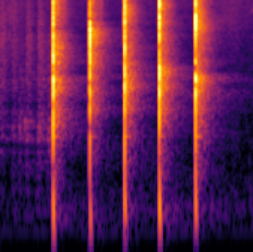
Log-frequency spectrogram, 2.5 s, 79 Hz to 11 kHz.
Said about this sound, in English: Bravo, gentlemen. Five claps, one for each round of 5 minutes of fury.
